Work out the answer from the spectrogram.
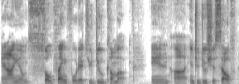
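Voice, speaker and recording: A man with a very deep voice, worn hoarse and nearly gone, hosts his own investing channel. He speaks casually and emphatically, pressing his points and checking in with his audience over and over. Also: a little slow. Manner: emphatic, addresses viewers directly with repeated "okay?" and "right?". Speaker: stock and crypto channel host. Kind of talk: casual direct-to-camera advice.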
